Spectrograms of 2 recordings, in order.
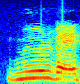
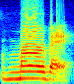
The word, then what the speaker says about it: Merve: You say Merve, but it's Merve.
